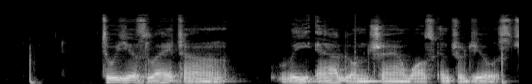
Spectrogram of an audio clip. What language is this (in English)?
English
